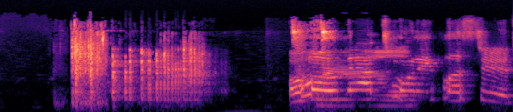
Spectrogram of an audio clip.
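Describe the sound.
A quick clatter of dice tumbling across a hard tabletop for about a second, fairly loud, rolled for a dexterity saving throw in a tabletop role-playing game, followed by a person speaking after a short pause.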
